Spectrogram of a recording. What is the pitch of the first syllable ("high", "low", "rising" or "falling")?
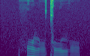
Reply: falling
